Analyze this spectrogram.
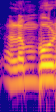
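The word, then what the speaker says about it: Ezhumbur: Chennai, Alambur is the correct way to pronounce, right? Anybody from Tamil? Vanakkam, sir. Alambur is the right way? Not Egmore, na?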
